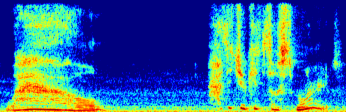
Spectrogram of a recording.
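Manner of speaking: put-on high, slow, soft child voice; awed gnome kid. Gnome kid asks the minotaur, high and soft. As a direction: kid amazed and curious.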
